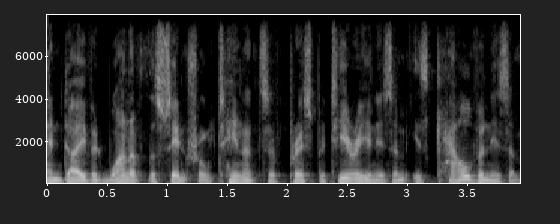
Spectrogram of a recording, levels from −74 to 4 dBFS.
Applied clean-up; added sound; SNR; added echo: none; none; none; none.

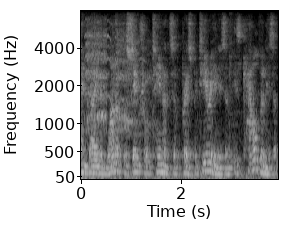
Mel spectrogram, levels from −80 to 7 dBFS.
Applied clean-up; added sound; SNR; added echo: none; Chicken, rooster; 12 dB; reverberation time 0.3 s.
